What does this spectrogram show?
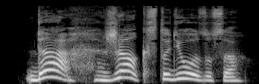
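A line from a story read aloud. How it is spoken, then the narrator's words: Sighing. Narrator (Russian): вздохнул Стахович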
